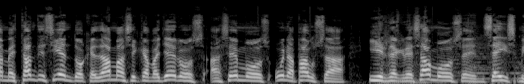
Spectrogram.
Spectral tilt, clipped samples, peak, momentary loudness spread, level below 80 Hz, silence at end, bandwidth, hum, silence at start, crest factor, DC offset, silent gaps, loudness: -5 dB/octave; under 0.1%; -4 dBFS; 4 LU; -52 dBFS; 0 s; 16 kHz; none; 0 s; 14 dB; under 0.1%; none; -20 LUFS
